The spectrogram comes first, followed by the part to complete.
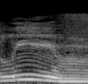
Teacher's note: I should have said leave with a voiced V sound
